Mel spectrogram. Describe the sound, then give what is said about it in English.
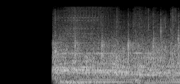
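The New York Stock Exchange closing bell rings in a loud, steady, unbroken clang, mixed with crowd applause and cheering, starting abruptly after a brief silence. “You just heard the bells.”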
